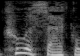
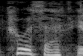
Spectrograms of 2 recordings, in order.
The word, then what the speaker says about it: Coosuk: I've been pronouncing Coosuk wrong. You should have corrected me, Coosuk.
